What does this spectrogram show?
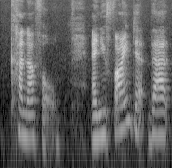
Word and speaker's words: Knuffle: cautionary tale by Mo Willems now this is pronounced kana 'full and you find out that out in the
